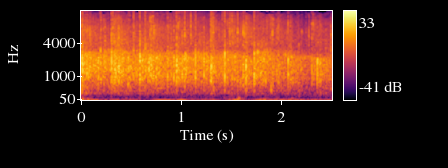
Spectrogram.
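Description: A crowd claps steadily, a dense, continuous patter of many hands at an even, fairly loud level throughout, with no voices standing out.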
